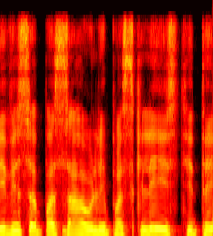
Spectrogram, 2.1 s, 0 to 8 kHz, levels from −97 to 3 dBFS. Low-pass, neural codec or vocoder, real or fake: 7.2 kHz; none; real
